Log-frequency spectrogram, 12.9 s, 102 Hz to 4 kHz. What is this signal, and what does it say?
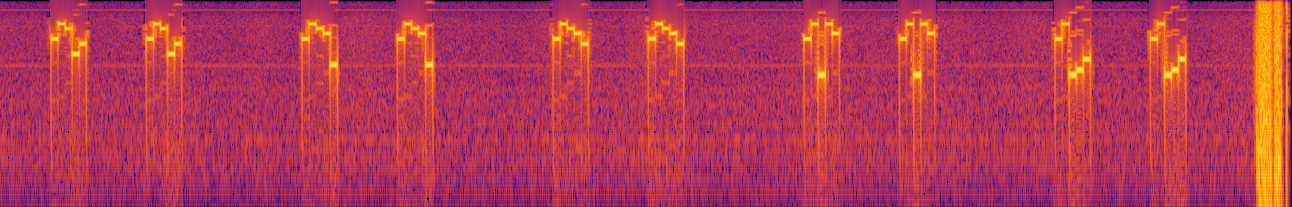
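Five-tone selective call (ZVEI), heard as quick runs of five tones, tones of about 70 ms. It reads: 88057 88057 88093 88093 88097 88097 88119 88119 88124 88124
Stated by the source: SDR-received ZVEI five-tone selective call, fire brigade Feuerwehr Orlamünde.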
